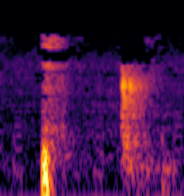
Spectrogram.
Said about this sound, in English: I'll wait till the door shuts. It's not shutting. You better shut. Open the door. Can you please? Please.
